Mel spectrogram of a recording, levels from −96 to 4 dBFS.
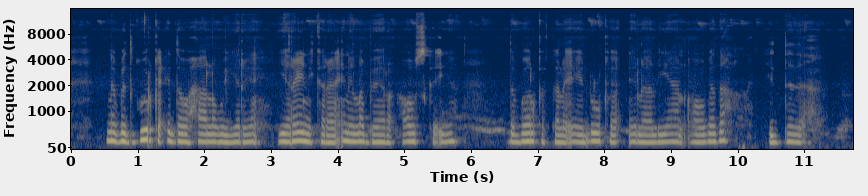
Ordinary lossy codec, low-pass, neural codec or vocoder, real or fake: none; 14.4 kHz; none; real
